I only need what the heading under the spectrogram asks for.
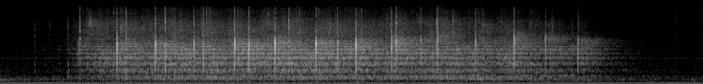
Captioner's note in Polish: oklaski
